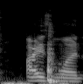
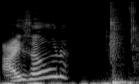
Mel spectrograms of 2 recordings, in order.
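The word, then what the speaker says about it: IZ*ONE: Oh yeah, we call iZone iZone here because we talked crap about how stupid their name was years ago when they were.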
